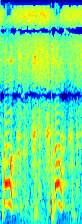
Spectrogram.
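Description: A dog whimpers in two short, high whining bursts about a second apart, with rough breathy panting between them, moderately loud.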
